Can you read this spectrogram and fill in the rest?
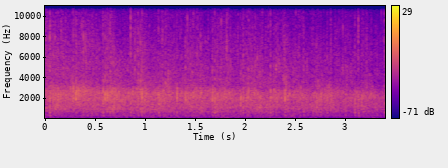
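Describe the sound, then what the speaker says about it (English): Steady, dense applause from a large crowd, continuous and even throughout with no pauses, sounding full and moderately distant. "How about a round of applause for the Hollister Foundation?"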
